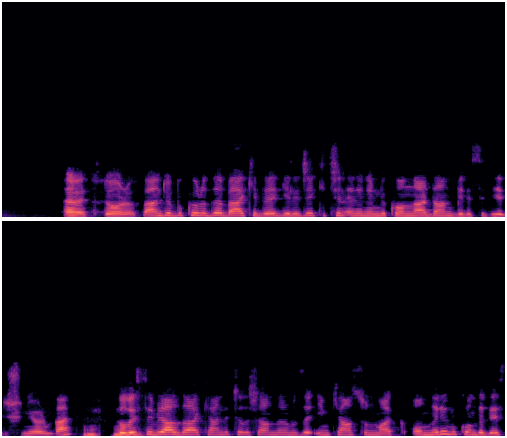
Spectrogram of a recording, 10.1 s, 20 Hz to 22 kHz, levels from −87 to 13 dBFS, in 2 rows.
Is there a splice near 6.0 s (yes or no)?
yes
